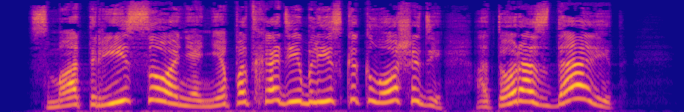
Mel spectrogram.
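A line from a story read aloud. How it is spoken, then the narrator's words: Shouted, mock fear. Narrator (Russian): крикнул Ваня, и, делая вид, что очень ее боится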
